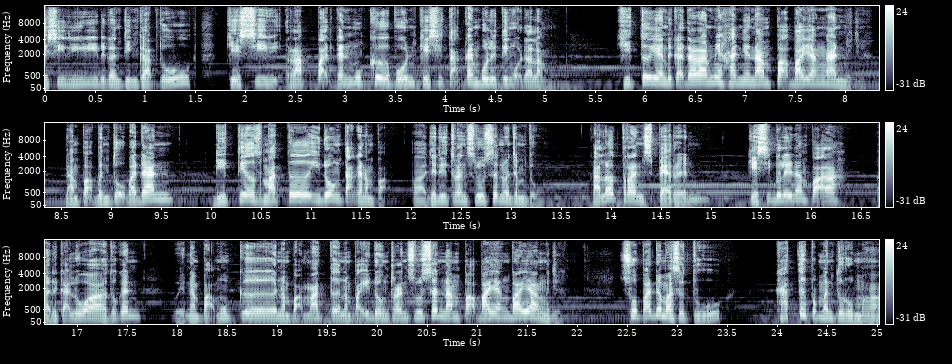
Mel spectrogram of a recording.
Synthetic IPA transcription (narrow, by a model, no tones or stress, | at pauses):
kesihdiɾidəŋant̪iŋkap̚t̪u | kesihrapat̪̚kanmũkəp̬ʊnkesiht̪aʔkanbolɛht̪eŋɔʔdala̰m | kit̪əjaŋdəkat̪̚dalamniɦaɲãnãmpaʔbajaŋanid͡ʒə̰nampaʔbənt̪̬ʊʔ̚badan | dit̪els̬mat̪əidɔŋt̪aʔkanampa̰ʔ | ə̰d͡ʒadit̪ɾanslusənmat͡ʃamt̪ukalawt̪ɾanspɛɾənkesibolɛhnãmpa̰ʔlah | ədəkat̪̚luart̪̬ukan | bolena̰mpa̰ʔmukənãmpa̰ʔmat̪ənãmpaʔidʊŋt̪ɾanslusənːãmpa̰ʔbajaŋbajaŋd͡ʒəsopadəmasət̪u | kat̪əpəmant̪̬uɾuma̰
